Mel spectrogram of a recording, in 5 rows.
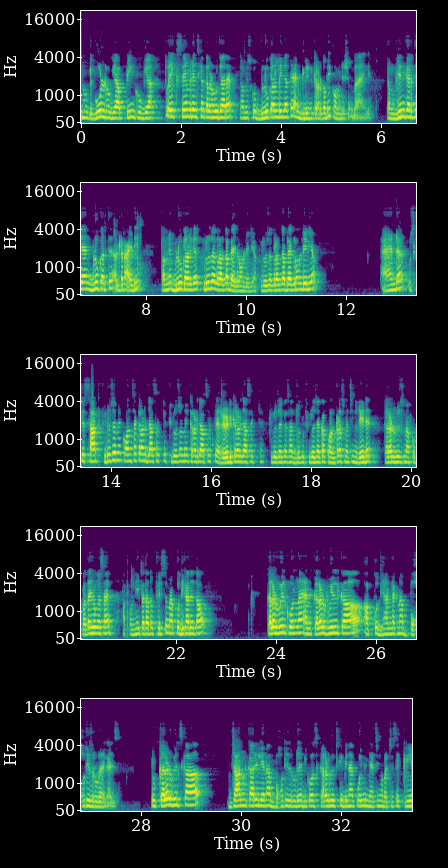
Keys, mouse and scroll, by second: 0.7 click, 7.5 Return, 8.9-9.7 scroll down 1, 9.7 click, 13.5 space, 13.7 ctrl+click, 14.7 click, 20.9 ctrl+o, 22.9 click.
